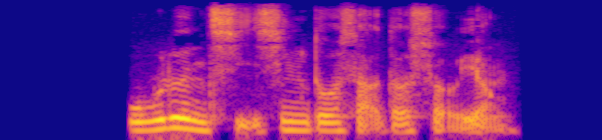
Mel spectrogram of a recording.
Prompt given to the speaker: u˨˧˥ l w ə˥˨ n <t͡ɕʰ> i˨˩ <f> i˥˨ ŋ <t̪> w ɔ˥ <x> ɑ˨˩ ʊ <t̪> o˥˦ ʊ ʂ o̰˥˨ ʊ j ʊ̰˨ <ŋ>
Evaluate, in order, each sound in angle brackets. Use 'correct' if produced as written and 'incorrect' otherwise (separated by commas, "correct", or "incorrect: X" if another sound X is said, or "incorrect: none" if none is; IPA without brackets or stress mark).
correct, incorrect: ɕ, correct, incorrect: ʂ, correct, correct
